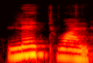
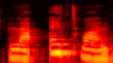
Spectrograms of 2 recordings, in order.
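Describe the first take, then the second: First: The article vowel is dropped and joined. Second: The article vowel is kept before the noun. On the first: The speaker calls it right. "نقولو l'étoile" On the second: The speaker calls it wrong. "ما نقولوش la étoile"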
